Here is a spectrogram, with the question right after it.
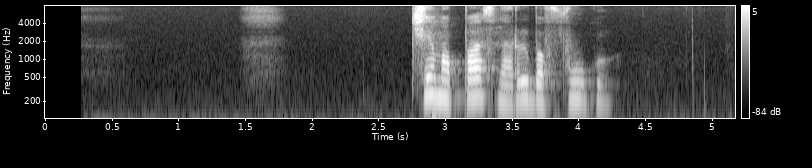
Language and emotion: Russian, neutral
